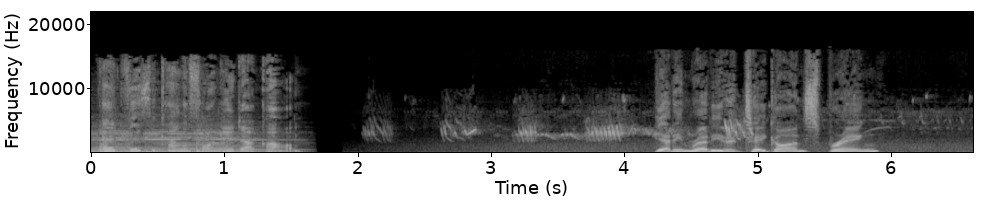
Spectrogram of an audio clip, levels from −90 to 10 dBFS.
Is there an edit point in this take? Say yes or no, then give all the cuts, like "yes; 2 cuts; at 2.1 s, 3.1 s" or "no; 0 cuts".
yes; 1 cut; at 1.7 s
